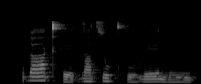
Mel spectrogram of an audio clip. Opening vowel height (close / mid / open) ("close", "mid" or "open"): open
